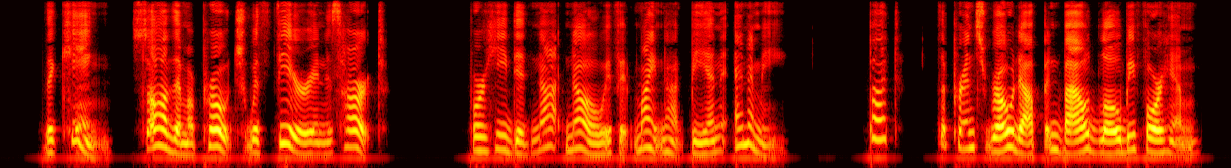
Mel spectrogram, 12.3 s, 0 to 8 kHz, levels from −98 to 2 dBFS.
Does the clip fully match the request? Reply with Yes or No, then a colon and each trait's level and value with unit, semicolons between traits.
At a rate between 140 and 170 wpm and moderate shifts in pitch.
No: average, 155 wpm; wide, 6.9 semitones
